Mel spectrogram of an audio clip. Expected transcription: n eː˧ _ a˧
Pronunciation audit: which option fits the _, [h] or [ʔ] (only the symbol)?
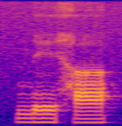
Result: h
